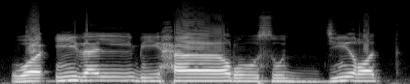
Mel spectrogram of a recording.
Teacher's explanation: بحار را موٹی پڑھی جائے گی، سجرت اس میں بھی را موٹی پڑھی جائے گی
